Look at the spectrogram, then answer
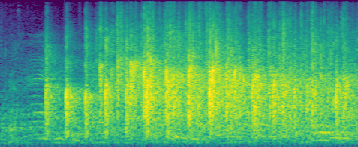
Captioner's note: group applauds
